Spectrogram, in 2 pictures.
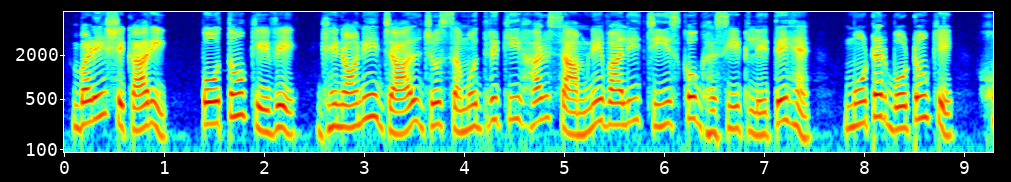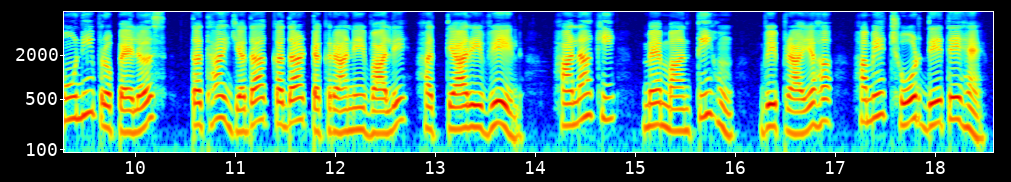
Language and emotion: Hindi, neutral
